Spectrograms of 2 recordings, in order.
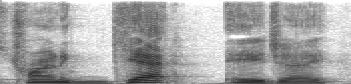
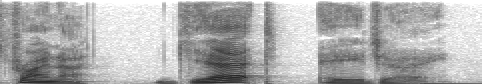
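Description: First: Said in the usual way. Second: Pause, then say GET slowly and low, with hidden meaning; loaded stress on GET. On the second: Shown as a demonstration. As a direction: GET drawn out slow and lower, after a pause. Contrasts two senses of get.

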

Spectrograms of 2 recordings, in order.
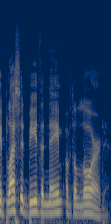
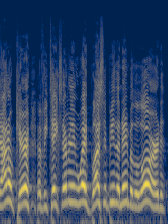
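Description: First: Soft, slow, lower reverent blessing; bow the head and bless him softly; reverent hush. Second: Louder, defiant praise; bold declaration. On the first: Retold or imitated. Job in his suffering blesses the Lord, reverent and soft. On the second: Pretend. A believer in hardship praises before onlookers, loud and bold. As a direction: proclaim it for everyone to hear.

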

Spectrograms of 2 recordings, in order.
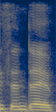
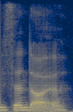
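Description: First: Zendaya said Zen-DAY-a; DAY pronunciation. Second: Zendaya said Zen-DIE-a; DIE pronunciation. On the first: Giving co-host own usual version, Zendaya as Zen-DAY-a. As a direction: make the middle of Zendaya rhyme with day. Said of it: "I say [name]". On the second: Allowing co-host the other version, Zendaya as Zen-DIE-a. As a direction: make the middle of Zendaya rhyme with die. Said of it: "but it might be [name]". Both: Shown as a demonstration.

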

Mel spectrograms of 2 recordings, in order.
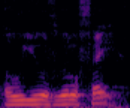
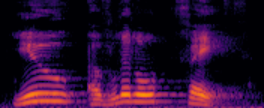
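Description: First: Soft, dropped-down rebuke; softer repeat. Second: Slow, higher, louder stern rebuke; scolding rebuke. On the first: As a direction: say it again, much softer, almost to himself. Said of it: "Jesus has to say it again". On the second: Jesus scolds Peter for doubting, slow stern rebuke. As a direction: drag out each word like a scolding master. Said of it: "So Jesus scolds him". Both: Acted.

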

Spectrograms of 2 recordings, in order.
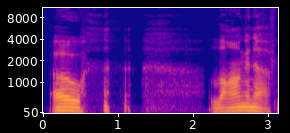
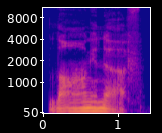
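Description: First: Cool traveler's voice. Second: Very slow, softer, trailing off; cool traveler, fading. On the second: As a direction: let it drift away wistfully. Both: Acted. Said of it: "I do need to change voices".

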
